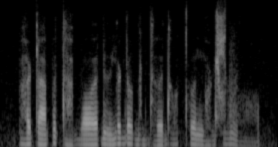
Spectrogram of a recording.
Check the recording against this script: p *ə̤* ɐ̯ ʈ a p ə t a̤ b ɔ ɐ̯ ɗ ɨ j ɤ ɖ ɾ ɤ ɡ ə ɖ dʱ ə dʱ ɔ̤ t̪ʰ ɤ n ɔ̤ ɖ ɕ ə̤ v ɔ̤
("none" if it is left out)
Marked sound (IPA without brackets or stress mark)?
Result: a̤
